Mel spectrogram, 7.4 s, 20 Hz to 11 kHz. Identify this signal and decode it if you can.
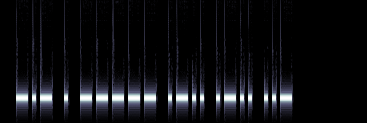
Morse code, heard as a keyed tone, about 15 wpm, 700 Hz. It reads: KE0LLU
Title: USA Call Signs - 6 Characters - Repeated 3x - 15wpm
